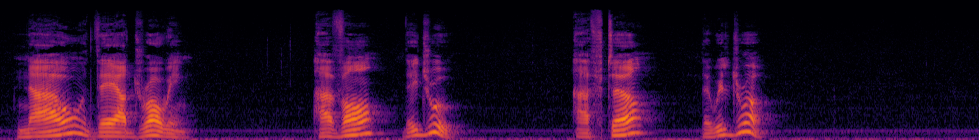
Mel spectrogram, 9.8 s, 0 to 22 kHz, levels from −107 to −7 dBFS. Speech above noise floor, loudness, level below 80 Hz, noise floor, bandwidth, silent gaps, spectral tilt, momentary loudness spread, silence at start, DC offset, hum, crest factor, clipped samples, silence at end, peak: 36 dB; -40 LUFS; -74 dBFS; -76 dBFS; 16 kHz; none; -5.5 dB/octave; 14 LU; 0.15 s; under 0.1%; none; 20 dB; under 0.1%; 2.15 s; -22 dBFS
